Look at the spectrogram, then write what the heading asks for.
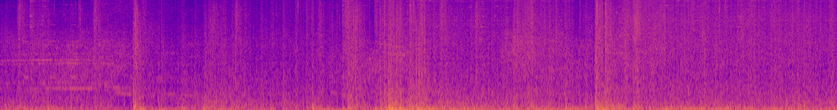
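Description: Distant, fairly quiet gunfire and pops in a video game, with scattered shots and small bursts over a steady background rumble and no clear voices.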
